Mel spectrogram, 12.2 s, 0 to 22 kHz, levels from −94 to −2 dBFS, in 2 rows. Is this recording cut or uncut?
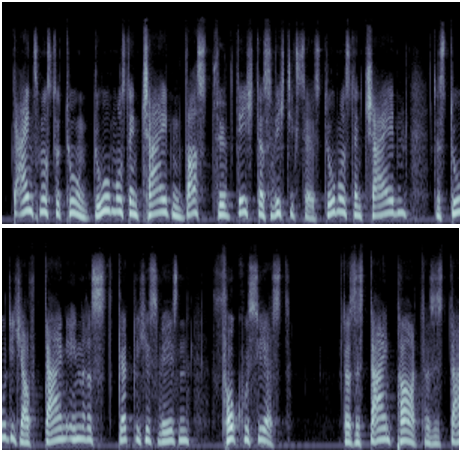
uncut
